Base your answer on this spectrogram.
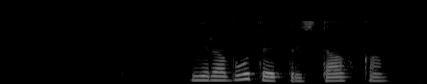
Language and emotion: Russian, sad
